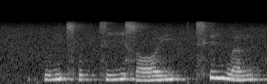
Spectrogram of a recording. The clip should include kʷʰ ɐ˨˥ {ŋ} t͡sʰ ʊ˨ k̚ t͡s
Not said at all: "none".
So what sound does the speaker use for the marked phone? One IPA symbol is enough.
ŋ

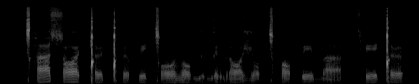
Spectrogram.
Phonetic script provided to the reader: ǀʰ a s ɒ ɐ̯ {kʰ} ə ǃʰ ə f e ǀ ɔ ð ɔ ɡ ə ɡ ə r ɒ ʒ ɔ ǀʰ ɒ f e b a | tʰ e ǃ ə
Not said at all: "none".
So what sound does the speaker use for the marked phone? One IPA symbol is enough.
ǃ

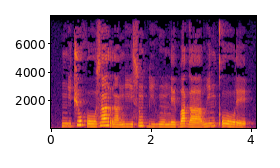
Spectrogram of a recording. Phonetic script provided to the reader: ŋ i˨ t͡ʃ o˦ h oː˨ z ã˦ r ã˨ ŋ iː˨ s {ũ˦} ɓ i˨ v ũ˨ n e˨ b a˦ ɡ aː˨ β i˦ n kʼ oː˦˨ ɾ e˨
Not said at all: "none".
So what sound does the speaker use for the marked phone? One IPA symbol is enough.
ũ˦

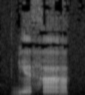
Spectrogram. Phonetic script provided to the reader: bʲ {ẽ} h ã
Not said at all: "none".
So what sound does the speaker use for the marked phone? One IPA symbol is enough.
ɛ̃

